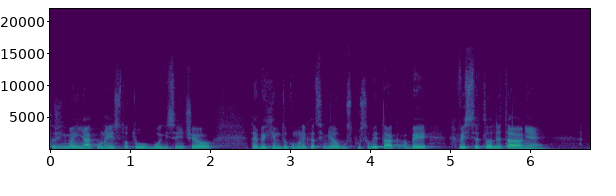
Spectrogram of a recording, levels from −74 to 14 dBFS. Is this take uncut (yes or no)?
yes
